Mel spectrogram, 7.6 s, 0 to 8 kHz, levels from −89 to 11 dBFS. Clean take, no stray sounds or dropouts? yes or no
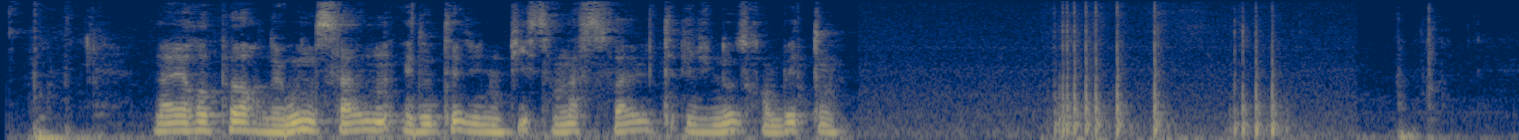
no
